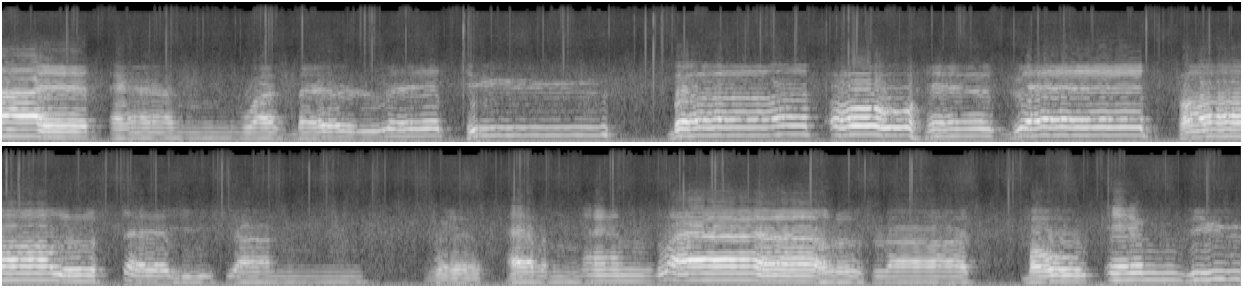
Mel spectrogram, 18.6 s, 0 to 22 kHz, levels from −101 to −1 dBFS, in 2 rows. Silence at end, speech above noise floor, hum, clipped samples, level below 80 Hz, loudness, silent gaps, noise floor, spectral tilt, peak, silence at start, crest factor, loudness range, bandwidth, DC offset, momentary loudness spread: 0 s; 23 dB; none; under 0.1%; -42 dBFS; -19 LUFS; none; -42 dBFS; -5.5 dB/octave; -4 dBFS; 0 s; 16 dB; 9 LU; 19 kHz; under 0.1%; 16 LU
